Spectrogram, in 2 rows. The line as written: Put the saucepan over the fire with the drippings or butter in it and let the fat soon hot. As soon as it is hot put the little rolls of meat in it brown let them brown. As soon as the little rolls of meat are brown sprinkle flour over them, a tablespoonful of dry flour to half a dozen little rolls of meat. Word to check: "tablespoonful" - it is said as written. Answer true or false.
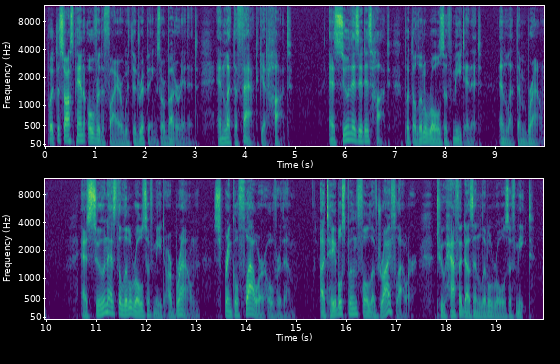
true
